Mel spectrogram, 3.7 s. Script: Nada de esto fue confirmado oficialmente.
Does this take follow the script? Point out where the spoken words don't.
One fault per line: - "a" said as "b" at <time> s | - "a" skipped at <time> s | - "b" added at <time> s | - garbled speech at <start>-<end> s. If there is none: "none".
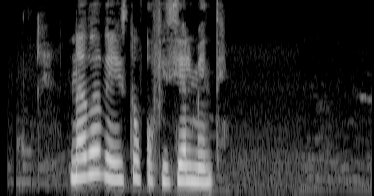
- "fue confirmado" skipped at 1.4 s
